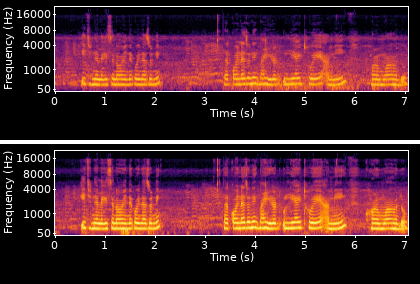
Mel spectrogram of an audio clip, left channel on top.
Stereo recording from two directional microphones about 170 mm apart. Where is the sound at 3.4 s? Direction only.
30° right (ahead or behind).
